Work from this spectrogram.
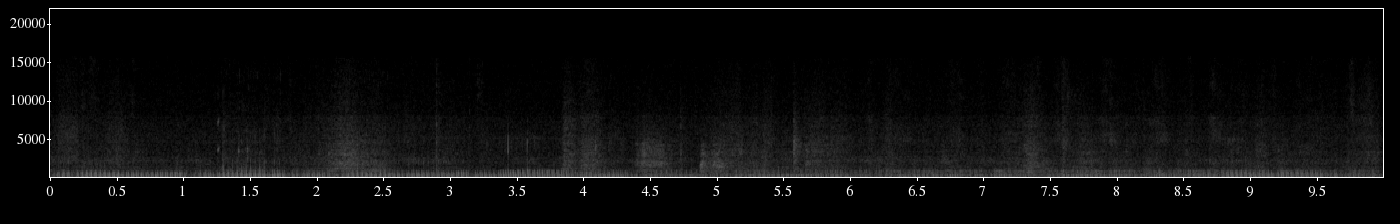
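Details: Contented purring from Mustard the cat as he gets belly rubs on a County Kilkenny farm in Ireland; a steady low throbbing purr with light rubbing and rustling sounds.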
